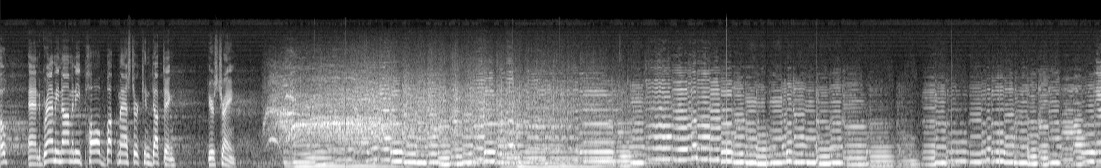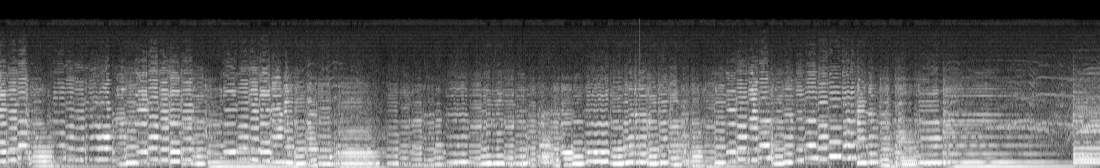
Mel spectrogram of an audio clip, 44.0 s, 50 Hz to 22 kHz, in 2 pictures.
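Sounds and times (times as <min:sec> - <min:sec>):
cello and strings playing: 0:05.8 - 0:44.0.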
